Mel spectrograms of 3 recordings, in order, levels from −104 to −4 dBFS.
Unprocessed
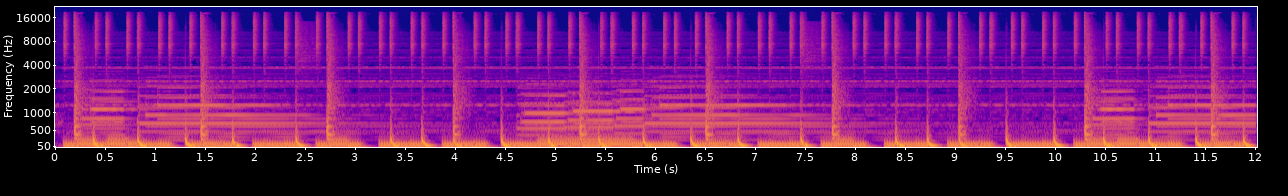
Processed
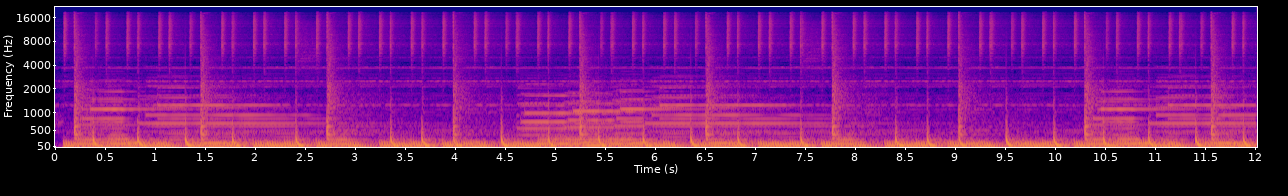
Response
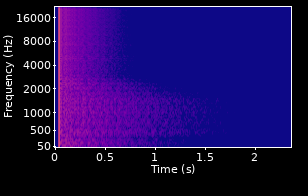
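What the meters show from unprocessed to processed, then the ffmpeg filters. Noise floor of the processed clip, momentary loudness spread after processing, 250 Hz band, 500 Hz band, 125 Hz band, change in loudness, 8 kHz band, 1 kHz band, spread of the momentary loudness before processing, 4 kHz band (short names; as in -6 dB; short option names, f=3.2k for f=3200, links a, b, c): -46 dBFS, 2 LU, -5.0 dB, -5.5 dB, -5.0 dB, -5.0 dB, -4.5 dB, -5.0 dB, 4 LU, -5.5 dB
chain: -filter_complex "[0:a]acompressor=threshold=-29dB:ratio=6[a];[1:a]atrim=start_sample=2205[b];[a][b]afir=irnorm=-1:irlink=0,volume=-1dB"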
